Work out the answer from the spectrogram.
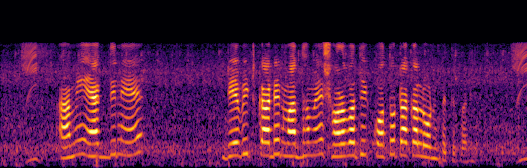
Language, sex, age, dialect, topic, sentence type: Bengali, female, 18-24, Northern/Varendri, banking, question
